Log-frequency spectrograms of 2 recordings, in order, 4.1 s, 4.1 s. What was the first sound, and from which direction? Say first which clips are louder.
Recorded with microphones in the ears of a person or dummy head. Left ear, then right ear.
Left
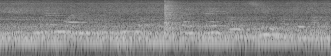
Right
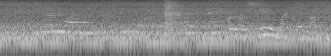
A child speaking: right 5 dB; 25° right (ahead or behind).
